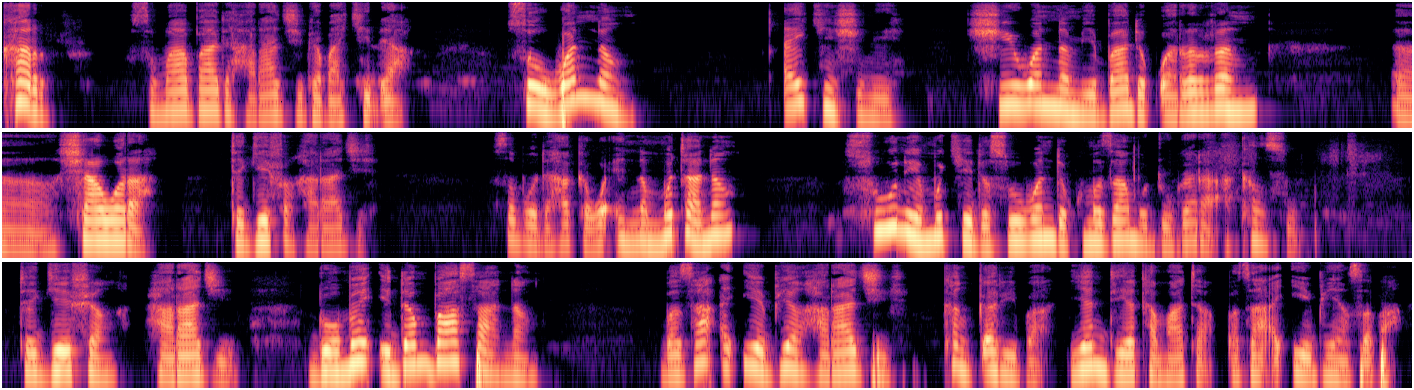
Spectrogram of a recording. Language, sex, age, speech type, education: Hausa, female, 46-60, spontaneous, tertiary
